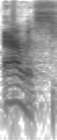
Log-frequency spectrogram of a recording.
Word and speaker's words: Aris: stuff our girl uh aris yes rhymes with paris right she's in four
